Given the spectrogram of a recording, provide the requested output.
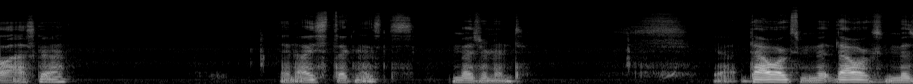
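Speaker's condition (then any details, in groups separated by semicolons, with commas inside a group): Cerebral palsy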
